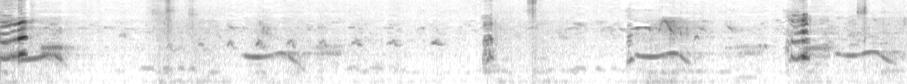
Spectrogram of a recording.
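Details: Myna chicks failing to answer the mother's feeding calls; a myna gives a varied run of slurred, wavering whistles mixed with harsh, scratchy chatters in short bursts over about four seconds.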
